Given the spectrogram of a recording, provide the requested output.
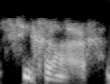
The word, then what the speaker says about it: sigaar: Now you take a word like cigar in English. Now the first syllable is going to be reduced. It's cigar, right? And you have exactly the same word in Dutch, but it's sigaar, right? So the first syllable is not reduced. It's secondary stress.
